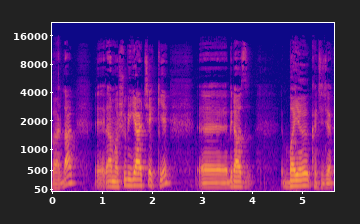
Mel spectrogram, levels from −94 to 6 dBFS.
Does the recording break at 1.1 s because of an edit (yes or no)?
yes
